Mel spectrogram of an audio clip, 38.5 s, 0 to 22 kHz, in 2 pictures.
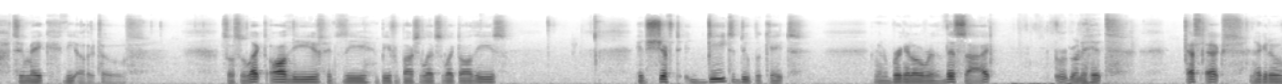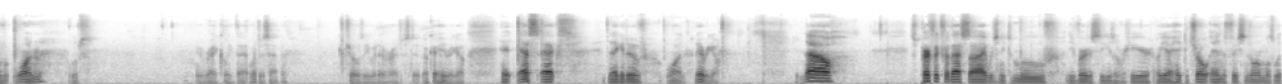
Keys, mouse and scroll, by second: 0.2-5.2 right drag, 4.8 z, 5.3 b, 7.3-8.7 middle drag, 8.9-11.0 middle drag, 18.0 x, 20.4-23.3 right drag, 22.1-24.8 middle drag, 24.4 ctrl+z, 24.9 ctrl+z, 24.9-25.9 middle drag, 27.1 s, 27.6 middle click, 27.9 scroll up 1, 31.0-32.8 middle drag, 34.6 z, 34.9-36.7 middle drag, 37.2 ctrl+n, 38.0-38.4 middle drag.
